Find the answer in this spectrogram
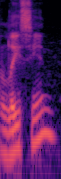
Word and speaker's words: Elysian: of elysian fields uh is that how you pronounce it elysian or is it yeah you're all good man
